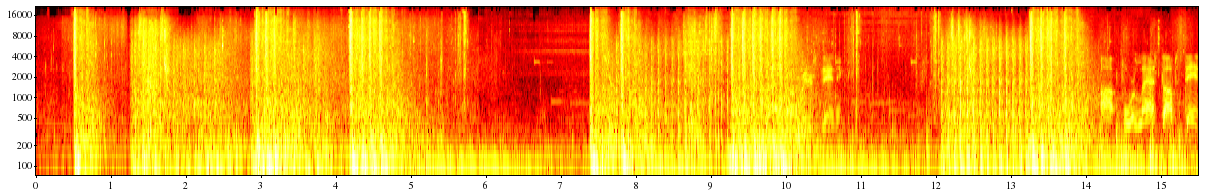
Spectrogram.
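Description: Rainbow Six Siege gunfight: dense bursts of rapid automatic gunfire and overlapping shots, loud and close, in several sustained volleys broken by brief pauses, with faint voices beneath.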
